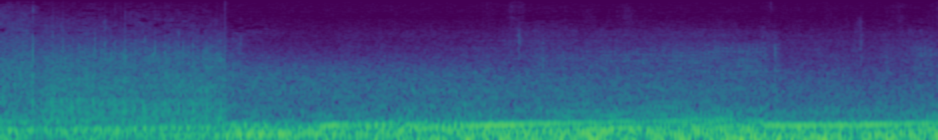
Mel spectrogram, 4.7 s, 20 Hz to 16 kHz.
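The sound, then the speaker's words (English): Loud V8 engines roar at full throttle as a Mustang Dark Horse accelerates in a drag race, the pitch climbing steadily with a brief dip at a gear shift before rising again. Continuous and droning, with no voices. “The Dark Horse is out by a car, and on the shift, it just did nothing.”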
